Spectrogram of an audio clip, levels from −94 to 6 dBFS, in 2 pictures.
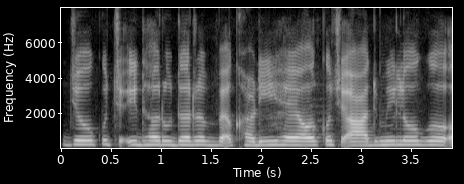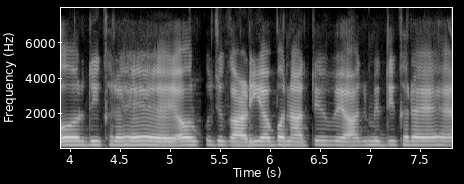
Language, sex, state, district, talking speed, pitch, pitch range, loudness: Hindi, female, Chhattisgarh, Raipur, 175 wpm, 210 Hz, 205-220 Hz, -18 LUFS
